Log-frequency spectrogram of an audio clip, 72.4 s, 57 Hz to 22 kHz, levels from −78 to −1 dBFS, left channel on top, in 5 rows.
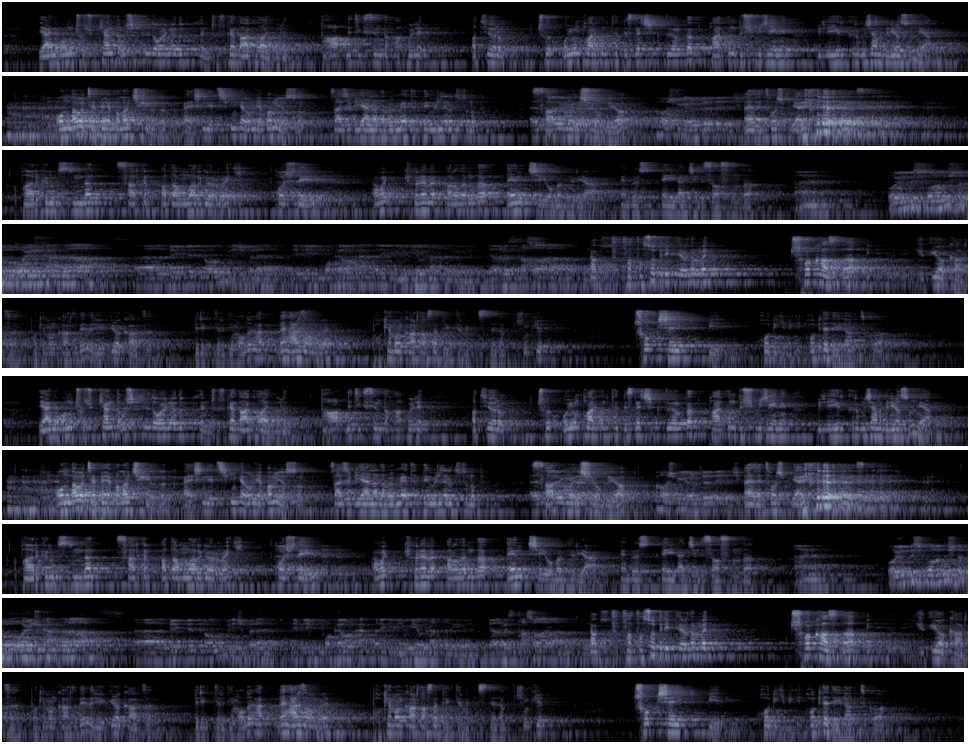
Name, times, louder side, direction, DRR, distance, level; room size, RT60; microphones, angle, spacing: voice 1, 0.5-4.3 4.8-6.7 7.0-7.6 8.0-13.9 15.3-19.0 19.4-21.6 22.4-23.9 25.6-27.4 29.3-30.4 30.6-32.6 33.1-33.7 34.5-37.9 38.3-40.3 52.3-54.1 55.3-60.2 60.9-63.1 63.5-66.1 67.4-68.2 68.6-68.8 69.3-71.2, right 2 dB, 20° right, 4 dB, 1.2 m, -39 dB
voice 2, 14.5-15.8 22.4-23.4 24.3-25.8 26.5-28.0 28.2-28.4 33.1-34.1 40.9-41.3 42.3-52.6, right 1 dB, 35° right, -1 dB, 3.2 m, -45 dB
25.5 x 8.7 x 6.0 m, 3.0 s
head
